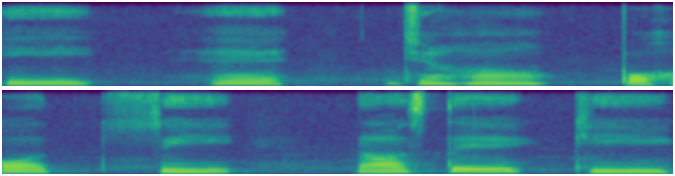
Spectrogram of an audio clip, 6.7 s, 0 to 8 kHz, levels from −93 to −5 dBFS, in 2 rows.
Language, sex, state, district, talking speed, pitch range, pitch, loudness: Hindi, female, Madhya Pradesh, Umaria, 65 wpm, 225-265 Hz, 250 Hz, -15 LUFS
